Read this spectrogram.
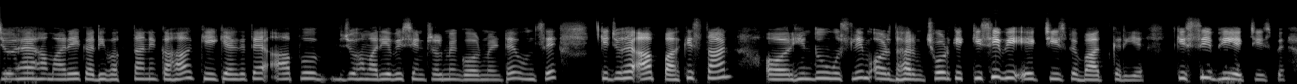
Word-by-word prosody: जो 250 - -4
है 265 +1 +1
हमारे 245 -1 -4
एक 255 0 -6
अधिवक़्ता 235 +2 -5
ने 250 0 -5
कहा 240 +3 -2
कि 255 -2 +1
क्या 250 -2 -1
कहते 245 +3 -5
हैं? 265 0 +2
आप 255 0 -5 0.5
जो 255 - -1
हमारी 240 -1 -3
अभी 245 +1 -3
सेंट्रल 235 -2 -3
में 235 0 -6
गवर्नमेंट 220 0 -8
है 270 - -1
उनसे 260 +2 -3 0.5
कि 280 - +3
जो 275 - -3
है 290 0 +4
आप 280 - +5
पाकिस्तान 290 - +1 0.3
और 230 0 -1
हिंदू, 255 +4 -5
मुस्लिम 270 +3 -2
और 250 -1 -2
धर्म 230 -1 -2
छोड़ 280 0 0
के 280 +1 +4
किसी 290 +5 +8
भी 300 +1 +8 0.2
एक 255 -5 +1
चीज़ 255 -5 +3
पे 250 - -5
बात 215 0 +2
करिए, 200 -4 -7 0.4
किसी 295 +3 +5
भी 260 +1 +7
एक 220 - +2
चीज़ 220 -5 -3
पे, 225 - -11
250 Hz, 205 wpm, -22 LUFS, 230-270 Hz, 0.5 s, किसी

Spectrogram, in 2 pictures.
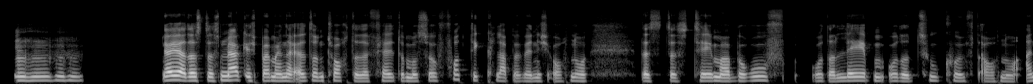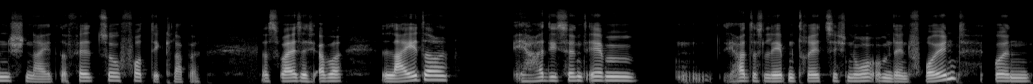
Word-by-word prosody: Mhm, 185 0 +2
mhm. 185 -1 -3 0.8
Ja, 195 - +10
ja, 200 -2 +12
das 180 0 +6
das 175 -1 +1
merke 195 -1 +7
ich 175 - -3
bei 170 - +3
meiner 165 -2 +4
älteren 175 +1 +1
Tochter. 175 -4 -1
Da 145 - +1
fällt 165 +2 -2
immer 160 -1 +1
sofort 190 +8 -5
die 185 - 0
Klappe, 160 -4 -4
wenn 150 0 -1
ich 155 - -5
auch 145 - -5
nur 155 -3 -1 0.5
das - - -1
das 470 -1 -3
Thema 165 -1 +3
Beruf 175 +4 -2 0.2
oder 155 -2 -2
Leben 170 +2 +2
oder 150 -3 -1
Zukunft 170 -3 -7
auch 140 0 -6
nur 145 0 -6
anschneide. 145 -7 -4
Da - - -7
fällt 165 0 -3
sofort 175 -2 -5
die - - -6
Klappe. - - -12 0.6
Das 150 -1 -6
weiß 155 +1 +2
ich, 150 - -2
aber 155 +1 0 0.4
leider 195 +9 +3 0.6
ja, 150 +3 -5
die 175 0 -3
sind 180 +1 -2
eben 180 -2 0 0.4
m - - -17
ja, 165 - -2
das 160 -1 -7
Leben 150 +1 0
dreht 150 +1 -2
sich 160 +1 -7
nur 160 +1 -2
um 150 -2 -3
den 135 -2 -3
Freund 215 - 0 0.3
und 155 -2 -1
165 Hz, 170 wpm, -24 LUFS, 155-180 Hz, 0.8 s, ja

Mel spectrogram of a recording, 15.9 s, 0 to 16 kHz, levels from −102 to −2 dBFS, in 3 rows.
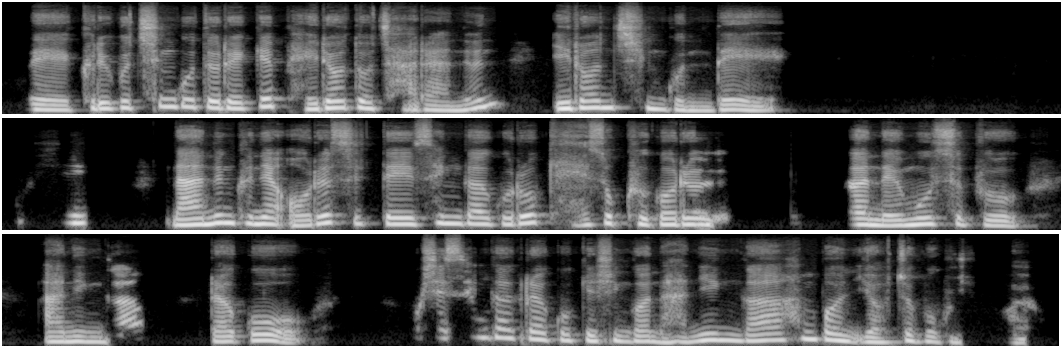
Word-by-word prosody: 네 160 -2 +2
그리고 190 +8 0
친구들에게 245 -1 +1
배려도 215 +3 +2
잘하는 155 - -2 0.2
이런 220 +3 +4
친구인데 160 -9 -1 1.7
혹시 240 0 +1 0.4
나는 195 +7 +6
그냥 215 -3 +2
어렸을 220 +6 -1
때의 205 -2 +4
생각으로 215 +2 +1
계속 195 +1 -3
그거를 195 -2 +2 0.7
그러니까 190 -3 +4
'내 165 - +2
모습으 185 -6 0 0.4
아닌가?'라고 160 - -2 0.5
혹시 - - -5
생각을 285 -2 -3
하고 210 -4 -1
계신 180 -1 -1
건 170 -3 -1
아닌가 190 +6 +1
1 235 +3 0
번 205 -6 +3
여쭤보고 150 +2 -2
싶어요. 120 -2 -14
195 Hz, 285 characters per minute, -23 LUFS, 165-220 Hz, 1.7 s, 나는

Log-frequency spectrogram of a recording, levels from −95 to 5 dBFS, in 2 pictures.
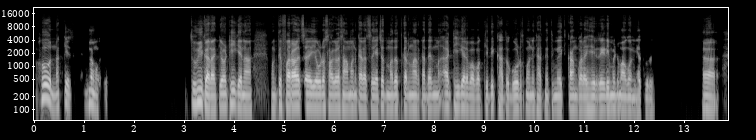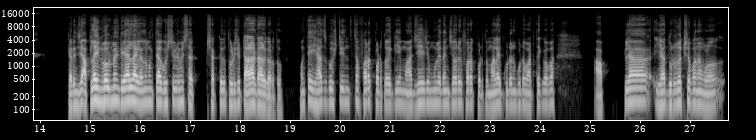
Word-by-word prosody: हो, 185 -2 +5
नक्कीच. 115 +2 -5 0.3
एकदम 135 -2 -2
ओके. 105 - -15 1.7
तुम्ही 145 +2 0
करा. 110 -6 +5
किंवा 120 +2 0
ठीक 140 -3 -2
आहे 115 - +4
ना, 105 -1 -2 0.4
मग 110 - -6
ते 125 - 0
फराळचं 120 +1 +5
एवढं 115 0 +2
सगळं 110 0 +1
सामान 110 0 -3
करायचं 105 -1 -2
याच्यात 105 +2 -2
मदत 110 +1 -2
करणार 110 -1 -2
का 105 - -3 0.2
मग 110 +1 -5
अ, 120 - -2
"ठीक 115 0 -5
आहे 120 - +3
रे 110 - -1
बाबा, 100 -1 -2
किती 115 +1 -5
खातो 100 -1 -5
गोड 105 0 +1
कोणी 105 -1 -5
खात 100 -2 -5
नाही, 100 - -8
तुम्ही 105 +1 -4
एक 100 - -8
काम 105 0 -1
करा 100 0 -1
हे 105 - 0
रेडीमेड 105 +1 -1
मागवून 100 -1 -2
घ्या 95 0 -5
थोडे." 90 -2 -10 1.0
हं, 105 -2 0 1.0
कारण 125 +2 0
जे 125 - +4
आपला 155 +6 +7
इन्व्हॉल्वमेंट 160 0 +5
यायला 160 +1 +9
लागला 150 -3 +8
ना, - - -1
मग 155 - -4
त्या 150 - +8
गोष्टीकडे 150 +1 -3
मी 155 - -3
शक् 130 -3 -2 0.2
शक्यतो 140 +2 -3
थोडीशी 135 +1 -2
टाळाटाळ 130 -1 +7
करतो. 100 -1 -8 0.4
मग 130 - -6
ते 160 - +2
ह्याच 140 +1 0
गोष्टींचा 150 0 -6
फरक 145 +1 +1
पडतोय 135 -1 -2
की 140 0 -5
माझे 125 +3 -2
जे 145 - -5
मुलं 145 +1 -5
आहेत, - - -3
त्यांच्यावरही 140 +1 -3
फरक 140 0 0
पडतो 120 -1 -6
मलाही 125 +3 0
कुठं 135 -1 -5
ना 135 - -6
कुठं 135 0 -5
वाटतं 125 +1 -5
की 135 - -14
बाबा 135 +1 -3 0.9
आपल्या 145 +10 -1 0.4
ह्या 130 -1 +1
दुर्लक्षपणामुळं 135 -2 -2
125 Hz, 180 wpm, -22 LUFS, 110-140 Hz, 1.7 s, यायला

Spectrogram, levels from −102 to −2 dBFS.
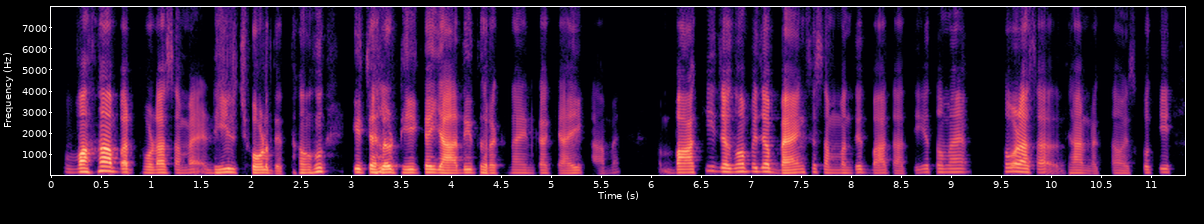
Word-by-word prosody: वहाँ 175 +7 +8
पर - - +3
थोड़ा-सा 135 -1 -4
मैं 130 0 -10
ढील 150 +3 0
छोड़ 135 -1 +2
देता 125 +4 -9
हूँ 160 +8 0 0.3
कि 155 - +3
चलो 145 -1 +6
ठीक 135 -1 -2
है 145 - +5
याद 120 -2 +3
ही 140 - 0
तो 135 -1 -6
रखना 130 +1 -11
इनका 125 0 -11
क्या 115 -1 -11
ही 120 +2 -6
काम - - -23
है। - - -28 0.6
बाकी 145 +8 0
जगहों 175 0 0
पे 180 0 -6
जब 175 -6 -1
बैंक 130 +5 +2
से 160 - -13
संबंधित 135 0 -11
बात 120 - -9
आती 115 +6 -17
है 155 - -11
तो 155 - -9
मैं 155 0 -8 0.4
थोड़ा-सा 160 -5 +1 0.2
ध्यान 125 -3 -9
रखता 105 +3 -20
हूँ 115 - -13
इसको 135 +5 -16
कि 155 -1 -11
140 Hz, 205 wpm, -23 LUFS, 125-155 Hz, 0.6 s, वहाँ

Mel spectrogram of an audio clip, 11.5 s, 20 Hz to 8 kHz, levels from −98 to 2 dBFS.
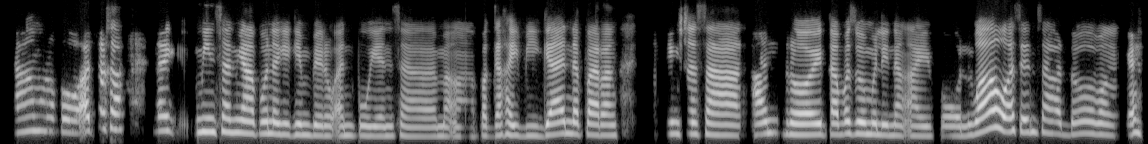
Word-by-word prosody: Tama 290 +1 -4
po, 260 -2 0
at 290 +1 +3
saka 335 -2 +1 0.3
pag 300 -1 +2 0.2
minsan 280 -1 +1
nga 250 -2 +5
po 245 +1 -1
nagiging 225 -2 -1
biruan 200 0 -4
po 200 -1 -4
yan 195 +1 -5
sa 185 -2 -6
mga 185 -1 -8
pagkakaibigan 210 +3 0
na 230 - +1
parang 215 -2 +2 0.5
galing 240 0 -4
siya 235 +1 -2
sa 225 -2 +3 0.3
Android 225 -1 +3
tapos 230 +2 +1
bumili 230 -3 +1
ng 205 -1 -5
iPhone, 195 +1 -5
"Wow, 310 +5 +8
asensado", 250 -4 -3
mga 210 -2 -5
gan 250 +4 -1
225 Hz, 150 wpm, -22 LUFS, 205-255 Hz, 0.5 s, Wow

